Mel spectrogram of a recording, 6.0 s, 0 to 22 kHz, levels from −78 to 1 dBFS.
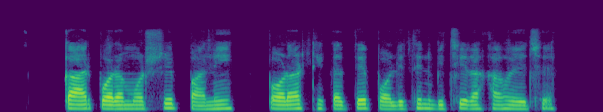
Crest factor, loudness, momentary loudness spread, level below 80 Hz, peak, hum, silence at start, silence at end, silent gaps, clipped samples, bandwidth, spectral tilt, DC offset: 18 dB; -17 LUFS; 8 LU; -60 dBFS; 0 dBFS; none; 0.65 s; 0.5 s; 2.53-2.68 s; under 0.1%; 7.6 kHz; -8.5 dB/octave; under 0.1%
